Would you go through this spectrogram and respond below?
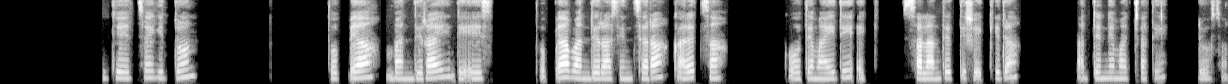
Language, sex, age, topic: Gamo, female, 18-24, government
